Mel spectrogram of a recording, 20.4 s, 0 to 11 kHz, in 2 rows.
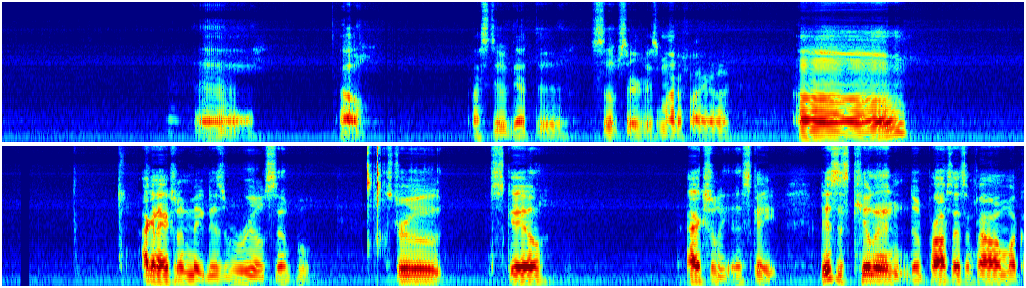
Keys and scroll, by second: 3.2 z, 14.9 s, 17.0 Escape.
